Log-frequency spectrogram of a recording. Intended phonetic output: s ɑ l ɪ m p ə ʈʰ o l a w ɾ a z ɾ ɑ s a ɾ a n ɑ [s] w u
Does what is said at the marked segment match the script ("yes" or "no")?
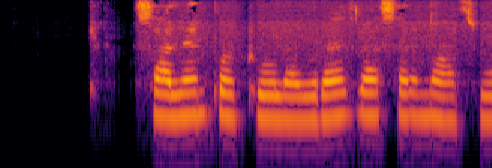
yes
